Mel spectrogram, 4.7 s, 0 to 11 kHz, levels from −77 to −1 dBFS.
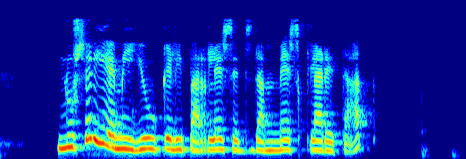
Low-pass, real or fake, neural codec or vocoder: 7.2 kHz; real; none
